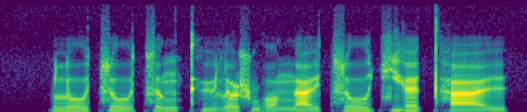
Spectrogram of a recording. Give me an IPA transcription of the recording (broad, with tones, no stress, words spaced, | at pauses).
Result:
lo˧˥ʊ̯t͡so˨˩ʊ̯t͡sɤ˧˥ŋ t̪ʰy˨˩lɤ˥˩ʂwɔ˨˩n̪a˧˥ɪ̯ t͡so˥ʊ̯t͡ɕjɛ˥ t̪ʰa˨˩˦ɪ̯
